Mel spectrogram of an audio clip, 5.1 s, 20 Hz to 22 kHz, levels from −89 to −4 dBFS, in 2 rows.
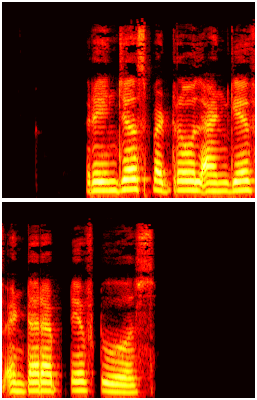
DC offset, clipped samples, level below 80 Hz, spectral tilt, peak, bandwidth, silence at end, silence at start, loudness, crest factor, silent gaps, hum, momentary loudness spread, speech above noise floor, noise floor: under 0.1%; under 0.1%; -54 dBFS; -6.5 dB/octave; -4 dBFS; 14 kHz; 1 s; 0.85 s; -18 LUFS; 16 dB; none; none; 8 LU; 61 dB; -78 dBFS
